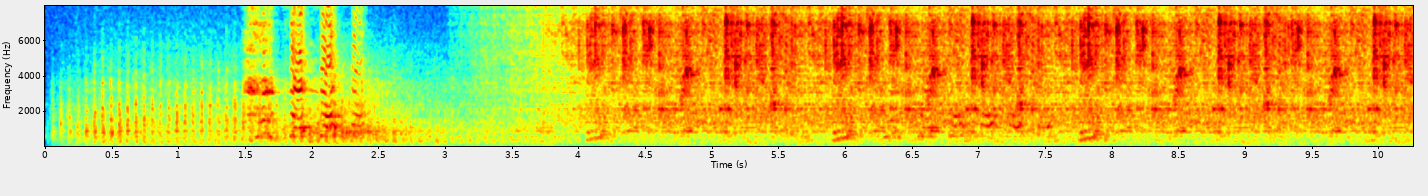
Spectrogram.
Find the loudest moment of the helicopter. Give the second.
2 s.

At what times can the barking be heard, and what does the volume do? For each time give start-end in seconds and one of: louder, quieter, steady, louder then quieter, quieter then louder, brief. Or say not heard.
not heard.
